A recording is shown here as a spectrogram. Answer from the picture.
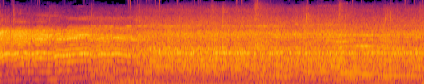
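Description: Gospel choir singing with organ and keyboard accompaniment; a high note with vibrato is held for about the first second over a sustained low bass.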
